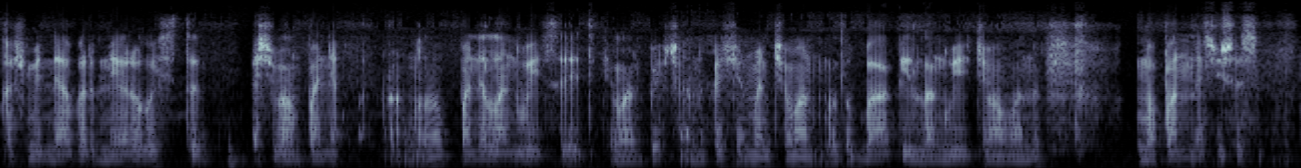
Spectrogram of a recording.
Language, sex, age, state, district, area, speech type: Kashmiri, male, 45-60, Jammu and Kashmir, Budgam, urban, spontaneous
